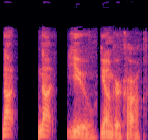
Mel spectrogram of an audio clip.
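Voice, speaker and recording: Male tabletop player, very low pitch, casual delivery, dull lo-fi recording. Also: lively intonation, takes it slowly, fairly bright tone. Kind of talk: casual game chat. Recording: dull lo-fi microphone sound.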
